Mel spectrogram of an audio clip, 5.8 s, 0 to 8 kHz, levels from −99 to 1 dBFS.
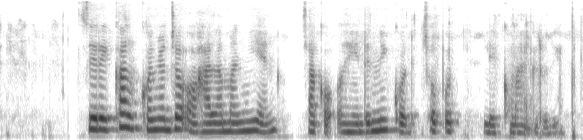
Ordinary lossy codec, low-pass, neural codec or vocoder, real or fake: none; none; codec, 16 kHz, 4.8 kbps, FACodec; fake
